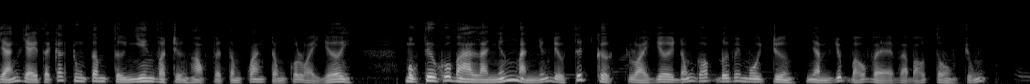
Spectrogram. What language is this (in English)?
Vietnamese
